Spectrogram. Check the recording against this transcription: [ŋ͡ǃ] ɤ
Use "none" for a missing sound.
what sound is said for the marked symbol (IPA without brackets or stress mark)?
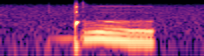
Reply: ɡ͡ǃ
